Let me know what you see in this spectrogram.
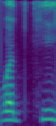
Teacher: कलकला का मतलब यानी हमने इसको जीम को हिलाना है, वज ही नहीं कहना, वज, ठीक है।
